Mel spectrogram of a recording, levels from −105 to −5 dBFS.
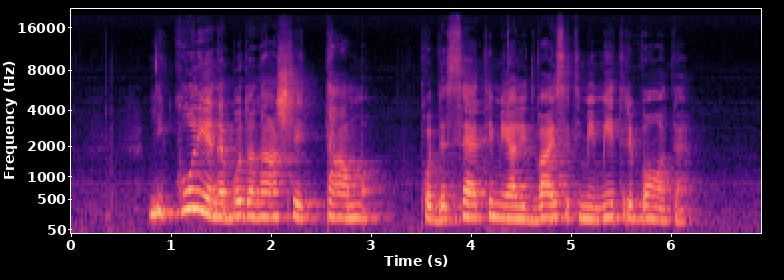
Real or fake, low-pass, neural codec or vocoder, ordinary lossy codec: real; 19.8 kHz; none; none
